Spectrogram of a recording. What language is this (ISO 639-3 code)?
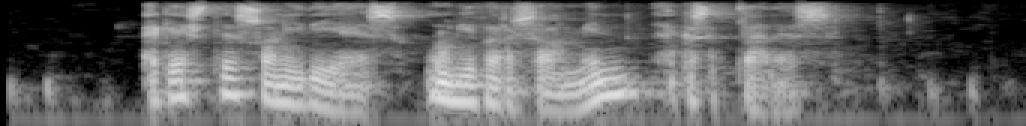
cat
